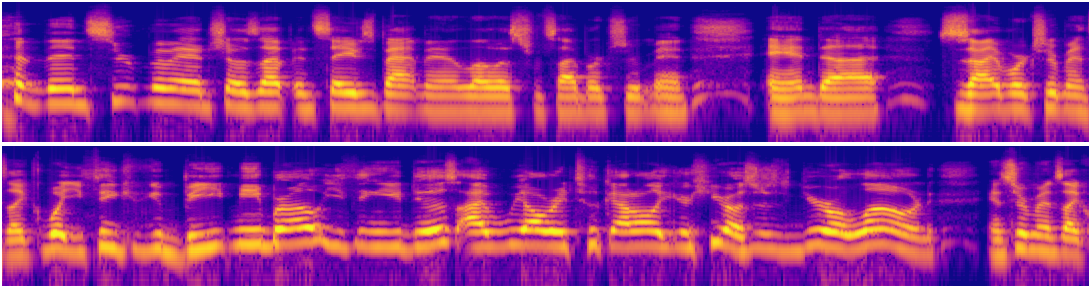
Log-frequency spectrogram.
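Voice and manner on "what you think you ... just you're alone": higher, cocky villain taunt. Retold or imitated. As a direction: sneer at the hero like a smug bully. Cyborg Superman taunts Superman.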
